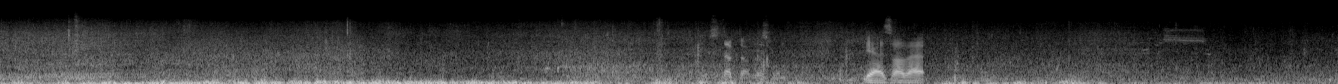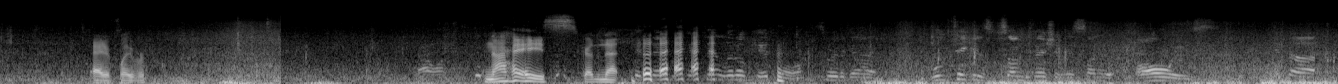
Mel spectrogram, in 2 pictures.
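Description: Wind buffets the microphone outdoors, gusting louder and softer.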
